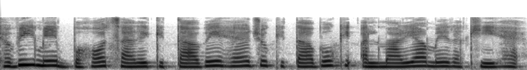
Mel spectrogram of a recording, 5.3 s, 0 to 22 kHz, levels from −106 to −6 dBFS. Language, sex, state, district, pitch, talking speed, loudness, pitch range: Hindi, female, Assam, Kamrup Metropolitan, 225 Hz, 135 wpm, -16 LUFS, 205-255 Hz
